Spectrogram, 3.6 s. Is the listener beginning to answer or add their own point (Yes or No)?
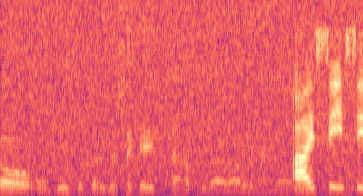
Yes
